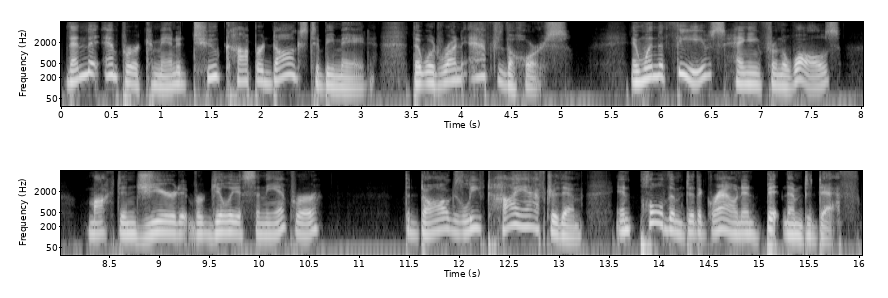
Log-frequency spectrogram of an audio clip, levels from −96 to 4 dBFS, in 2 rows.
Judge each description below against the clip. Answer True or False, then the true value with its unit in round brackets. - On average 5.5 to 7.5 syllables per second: False (5.0 syllables/s)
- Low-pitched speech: False (145 Hz)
